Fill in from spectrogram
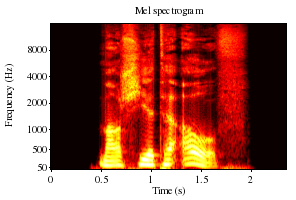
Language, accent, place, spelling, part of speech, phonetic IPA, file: German, Germany, Berlin, marschierte auf, verb, [maʁˌʃiːɐ̯tə ˈaʊ̯f], De-marschierte auf.ogg
- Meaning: inflection of aufmarschieren: 1. first/third-person singular preterite 2. first/third-person singular subjunctive II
